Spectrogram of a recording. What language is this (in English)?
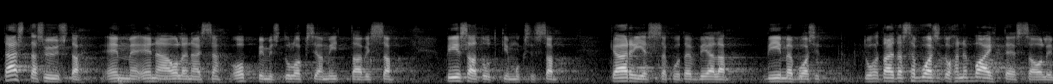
Finnish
